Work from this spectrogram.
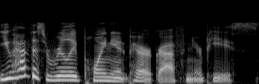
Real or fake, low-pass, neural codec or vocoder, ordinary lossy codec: real; 7.2 kHz; none; Opus, 64 kbps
